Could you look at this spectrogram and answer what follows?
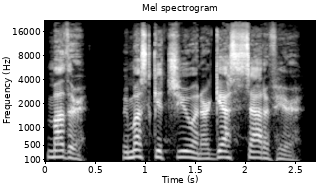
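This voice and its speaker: A narrator voicing a protective, commanding young village man in a fantasy audiobook, speaking with forceful urgency. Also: mid-range voice, normal speed, no room sound, close to an everyday voice. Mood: alarmed.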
